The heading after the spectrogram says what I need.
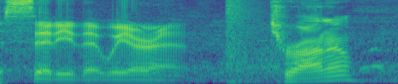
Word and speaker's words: Toronto: Shout out Shane Bieber's wife for letting him know that you do not pronounce the second T.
